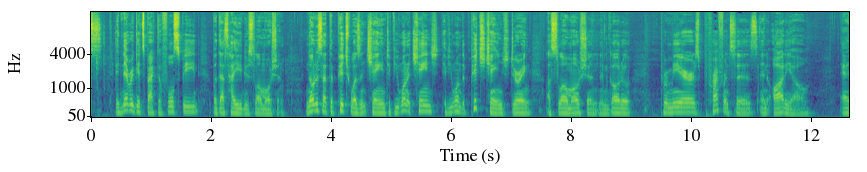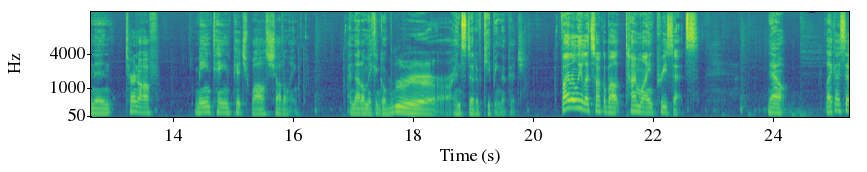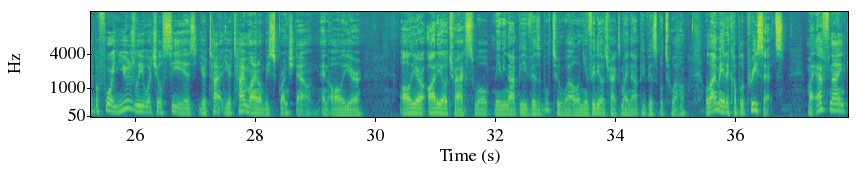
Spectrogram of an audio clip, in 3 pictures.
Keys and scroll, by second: 0.0 k.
